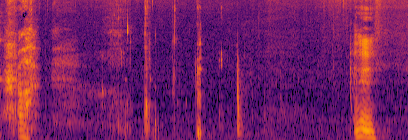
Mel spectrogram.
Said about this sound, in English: Let's take a drink together. Okay. Milk. Milk.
